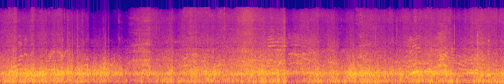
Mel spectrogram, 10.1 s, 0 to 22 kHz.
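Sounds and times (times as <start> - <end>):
outdoor noise: 0.0 - 10.0
wind rumbling on microphone: 0.0 - 10.0.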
